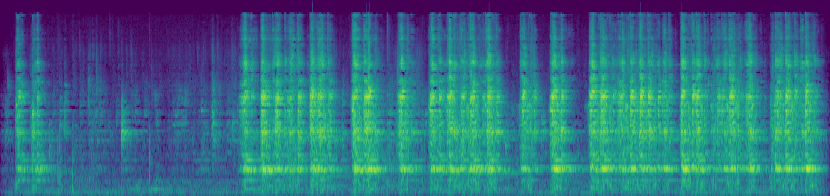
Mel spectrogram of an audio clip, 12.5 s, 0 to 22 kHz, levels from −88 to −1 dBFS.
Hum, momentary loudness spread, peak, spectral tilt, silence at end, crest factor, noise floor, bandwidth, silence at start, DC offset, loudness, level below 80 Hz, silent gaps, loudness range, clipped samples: none; 12 LU; 0 dBFS; 0 dB/octave; 0.1 s; 18 dB; -43 dBFS; 17 kHz; 0.25 s; under 0.1%; -14 LUFS; -54 dBFS; none; 8 LU; under 0.1%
